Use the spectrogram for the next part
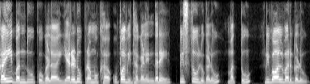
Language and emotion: Kannada, neutral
